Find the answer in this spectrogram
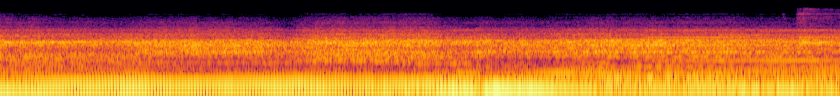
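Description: Live rock band holding sustained low chords, the bass note changing a little after two seconds in, with an audience cheering over it.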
